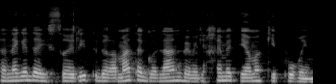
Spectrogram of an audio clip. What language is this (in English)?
Hebrew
